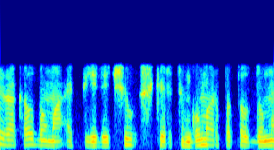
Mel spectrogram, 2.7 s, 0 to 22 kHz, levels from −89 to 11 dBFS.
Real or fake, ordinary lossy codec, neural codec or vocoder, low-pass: real; Opus, 16 kbps; none; 3.6 kHz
